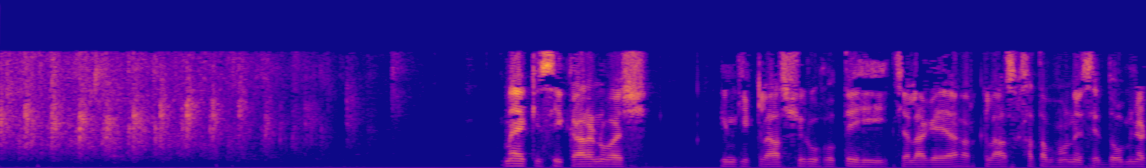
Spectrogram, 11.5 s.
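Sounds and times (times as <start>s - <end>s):
audience clapping: 0.0s - 3.9s
speech: 5.0s - 6.5s, 7.2s - 11.4s.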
